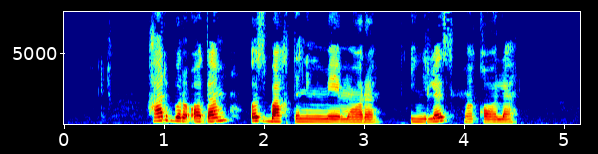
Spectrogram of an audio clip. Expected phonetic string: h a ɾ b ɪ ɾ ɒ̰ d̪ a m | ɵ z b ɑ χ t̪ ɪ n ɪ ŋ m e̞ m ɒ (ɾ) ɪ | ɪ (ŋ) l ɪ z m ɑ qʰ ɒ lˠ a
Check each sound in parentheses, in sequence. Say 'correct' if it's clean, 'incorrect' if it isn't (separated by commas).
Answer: correct, correct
